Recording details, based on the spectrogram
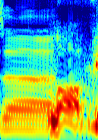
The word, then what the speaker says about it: Lauv: Is that how you pronounce his name, by the way? Love, L-A-U-V. The guy, he sang BTS's... – Love, yeah, L-A-U-V.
